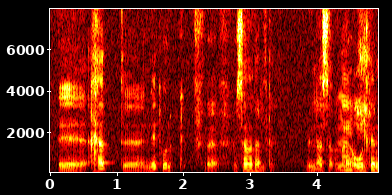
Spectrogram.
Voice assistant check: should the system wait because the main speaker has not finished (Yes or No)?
Yes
